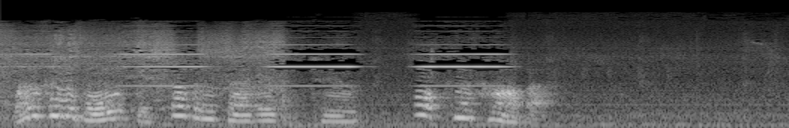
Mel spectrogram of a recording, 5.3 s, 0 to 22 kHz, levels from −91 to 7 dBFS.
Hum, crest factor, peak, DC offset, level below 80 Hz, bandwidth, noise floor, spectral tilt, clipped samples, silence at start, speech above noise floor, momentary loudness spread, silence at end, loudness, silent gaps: none; 18 dB; -4 dBFS; under 0.1%; -44 dBFS; 14.5 kHz; -41 dBFS; -3.5 dB/octave; under 0.1%; 0 s; 21 dB; 9 LU; 0 s; -19 LUFS; none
